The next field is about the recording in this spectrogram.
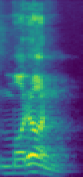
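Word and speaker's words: Morón: The name is so funny because my city is, the pronunciation is Moron, but it writes Moron, like moron.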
